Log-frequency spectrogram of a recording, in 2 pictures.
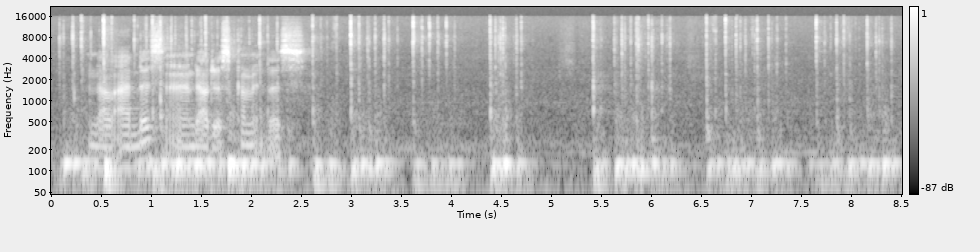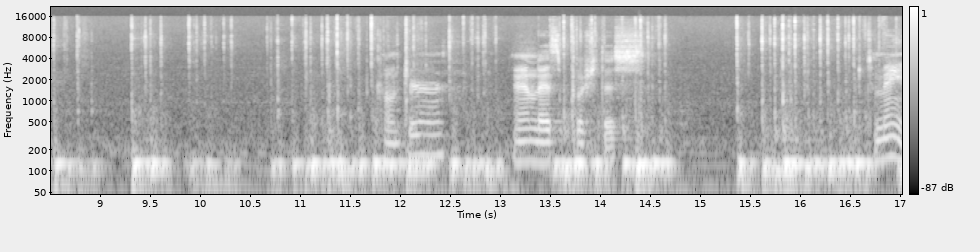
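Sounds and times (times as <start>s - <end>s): computer keyboard typing: 0.0s - 4.8s, 5.4s - 14.8s, 15.4s - 17.0s.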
